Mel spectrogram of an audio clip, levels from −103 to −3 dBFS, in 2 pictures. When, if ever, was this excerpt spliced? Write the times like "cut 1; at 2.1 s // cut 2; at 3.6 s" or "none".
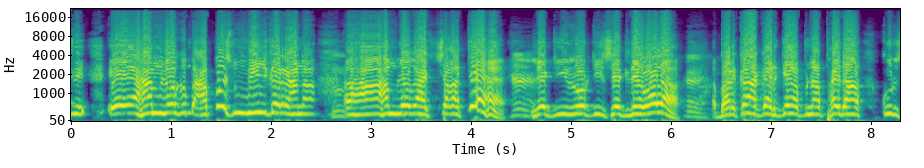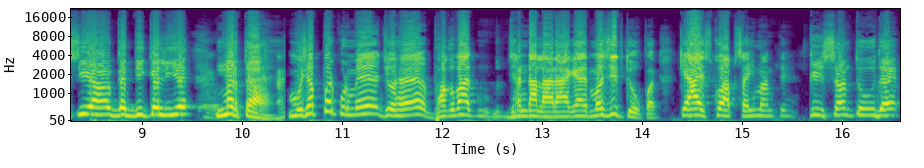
cut 1; at 10.4 s // cut 2; at 15.7 s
